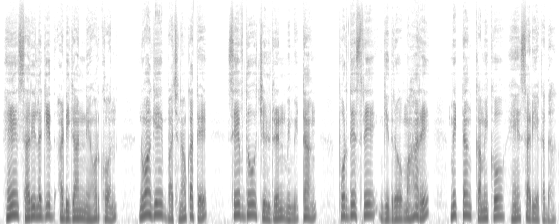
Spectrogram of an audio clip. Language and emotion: Santali, neutral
